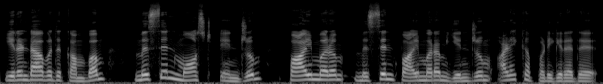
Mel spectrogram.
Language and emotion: Tamil, neutral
